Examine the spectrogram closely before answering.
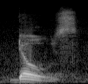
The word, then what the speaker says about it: dose: With what we call the voiceless sound, s, dose.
